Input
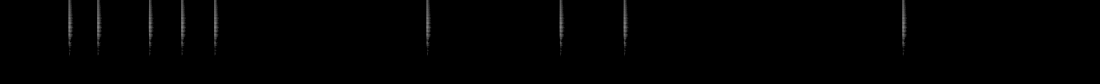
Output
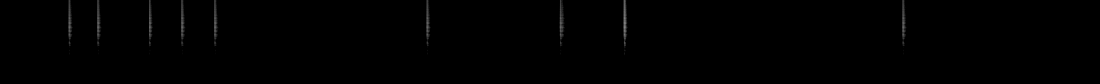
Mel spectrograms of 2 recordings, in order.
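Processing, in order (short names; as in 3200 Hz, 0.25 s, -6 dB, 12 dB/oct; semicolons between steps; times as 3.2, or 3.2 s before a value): 5.62–6.26 high shelf 2100 Hz +10 dB; gain -8.5 dB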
